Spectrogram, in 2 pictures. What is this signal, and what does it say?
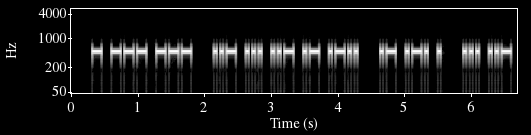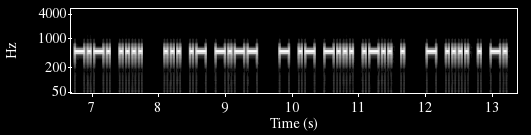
Morse code, heard as a keyed tone, about 25 wpm, 500 Hz. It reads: TOO USUAL ARE SUCH SAY TABLE THEN
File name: 632 words / 632 Words 25WPM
